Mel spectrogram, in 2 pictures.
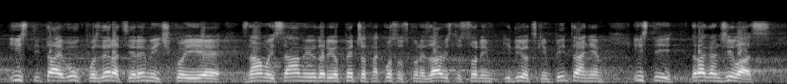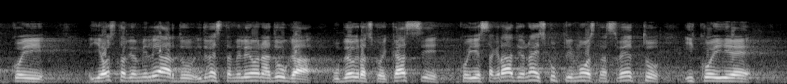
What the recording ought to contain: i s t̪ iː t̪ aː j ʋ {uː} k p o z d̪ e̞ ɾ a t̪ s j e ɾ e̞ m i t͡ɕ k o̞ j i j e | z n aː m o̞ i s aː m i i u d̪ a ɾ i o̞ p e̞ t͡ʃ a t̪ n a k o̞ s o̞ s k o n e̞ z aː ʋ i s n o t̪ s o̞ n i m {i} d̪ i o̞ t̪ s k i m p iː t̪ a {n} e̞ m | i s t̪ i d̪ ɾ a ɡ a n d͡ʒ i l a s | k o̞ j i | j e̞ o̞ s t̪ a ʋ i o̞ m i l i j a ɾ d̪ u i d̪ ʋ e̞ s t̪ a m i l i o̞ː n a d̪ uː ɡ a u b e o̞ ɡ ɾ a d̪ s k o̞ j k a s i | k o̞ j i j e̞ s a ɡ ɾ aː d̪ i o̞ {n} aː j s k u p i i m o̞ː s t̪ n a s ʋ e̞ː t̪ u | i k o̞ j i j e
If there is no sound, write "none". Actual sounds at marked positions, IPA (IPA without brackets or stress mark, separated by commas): uː, i, ɲ, n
